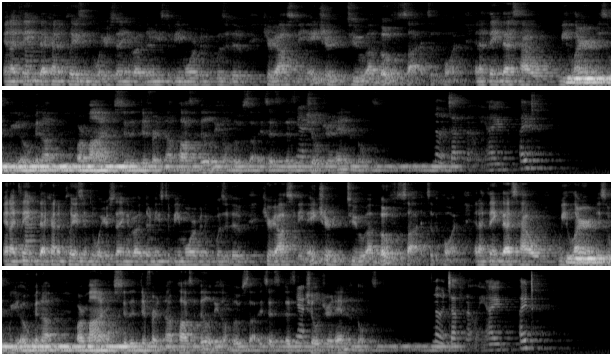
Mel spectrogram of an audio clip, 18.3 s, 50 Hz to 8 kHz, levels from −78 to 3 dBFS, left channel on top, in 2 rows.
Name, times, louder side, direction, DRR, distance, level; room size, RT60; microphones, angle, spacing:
voice 1, 0.0-3.6 3.9-8.1 8.3-9.9 10.2-14.6, right 3 dB, 90° right, 6 dB, 0.7 m, -29 dB
sound 1, 8.4-16.0, left 2 dB, 65° left, 0.5 m, -22 dB
voice 2, 15.6-17.1, right 5 dB, 55° right, 9 dB, 0.5 m, -38 dB
6.5 x 5.4 x 3.2 m, 1.2 s
head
